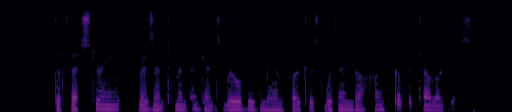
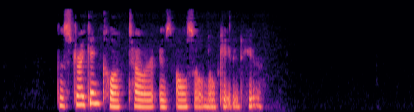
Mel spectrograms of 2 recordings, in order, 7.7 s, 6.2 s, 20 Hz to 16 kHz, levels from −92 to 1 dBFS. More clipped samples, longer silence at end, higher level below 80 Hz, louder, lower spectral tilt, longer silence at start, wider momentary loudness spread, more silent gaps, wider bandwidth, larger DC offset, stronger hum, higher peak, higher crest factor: neither; second, 0.55 s vs 2.25 s; second, under -90 dBFS vs -68 dBFS; second, -64 LUFS vs -20 LUFS; about the same, -5 dB/octave vs -4.5 dB/octave; about the same, 0.85 s vs 0.9 s; about the same, 8 LU vs 9 LU; first, 1.86-2.01 s, 2.58-2.62 s, 5.81-5.90 s, 6.21-6.29 s vs none; about the same, 11 kHz vs 11.5 kHz; neither; neither; second, -44 dBFS vs 0 dBFS; about the same, 20 dB vs 22 dB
